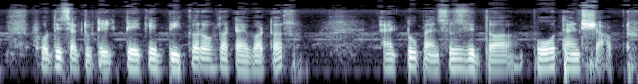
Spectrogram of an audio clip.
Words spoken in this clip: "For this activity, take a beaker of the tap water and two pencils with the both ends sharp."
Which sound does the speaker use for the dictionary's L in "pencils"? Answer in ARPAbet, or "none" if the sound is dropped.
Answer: none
